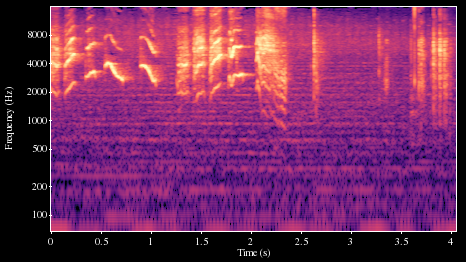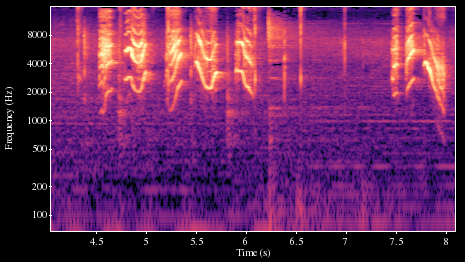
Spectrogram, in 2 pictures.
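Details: Javanese black drongo giving emotional, chattering song, used as a lure for birds in moult; rapid bursts of sharp, sweeping whistled notes rising and falling, clustered in quick runs with short pauses, over a faint low hum.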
